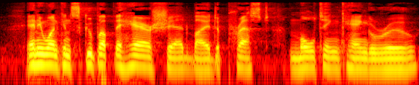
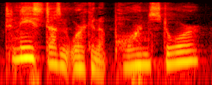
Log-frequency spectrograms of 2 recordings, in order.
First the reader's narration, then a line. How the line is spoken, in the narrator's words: whispered Lucinda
